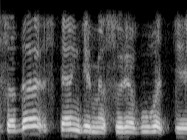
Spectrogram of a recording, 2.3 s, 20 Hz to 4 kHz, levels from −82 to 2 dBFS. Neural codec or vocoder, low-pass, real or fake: codec, 44.1 kHz, 7.8 kbps, Pupu-Codec; 3.6 kHz; fake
